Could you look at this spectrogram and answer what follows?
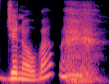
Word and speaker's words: Genova: between Pisa and Genoa which is they call it Geneva there or Genova Genova I'm going to call it Genoa just because that's how you spell it um but anyways that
